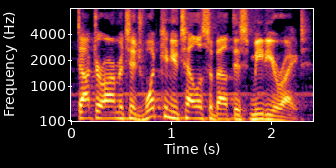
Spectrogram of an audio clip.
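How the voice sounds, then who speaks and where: Radio drama news anchor, played by a man: quick, bright delivery, composed and formal. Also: fairly high pitch, animated, faint music behind. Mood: composed, inquiring. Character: brisk, polished male television news anchor. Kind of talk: scripted broadcast news reading in audio drama.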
